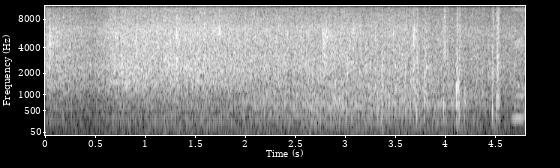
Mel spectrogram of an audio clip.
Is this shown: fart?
no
